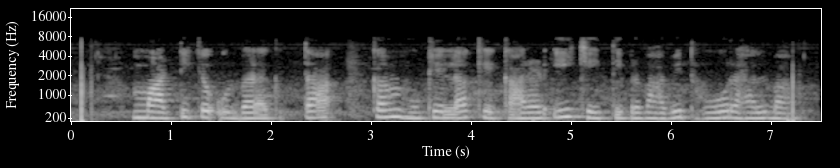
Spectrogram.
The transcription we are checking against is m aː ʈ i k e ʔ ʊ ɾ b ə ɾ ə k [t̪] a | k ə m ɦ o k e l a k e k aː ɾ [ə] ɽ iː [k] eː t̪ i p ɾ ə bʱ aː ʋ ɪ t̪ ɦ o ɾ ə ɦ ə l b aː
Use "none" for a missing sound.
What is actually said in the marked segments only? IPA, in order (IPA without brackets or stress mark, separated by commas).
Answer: t̪, ə, kʰ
